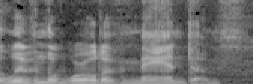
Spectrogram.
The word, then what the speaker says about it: Mandom: Yeah, Mandom. – Whatever. – It's like Gundam. That's how they say it.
